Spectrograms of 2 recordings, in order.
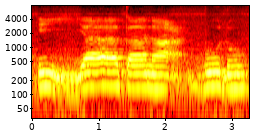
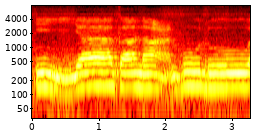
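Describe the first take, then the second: First: The final vowel of na'budu is short. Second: The final vowel of na'budu is drawn out long. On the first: The speaker calls it right. "Kalau pendek seperti ini bacanya" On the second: The speaker calls it wrong. "Yang panjang ... terpanjangkan dunya. Itu yang salah"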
